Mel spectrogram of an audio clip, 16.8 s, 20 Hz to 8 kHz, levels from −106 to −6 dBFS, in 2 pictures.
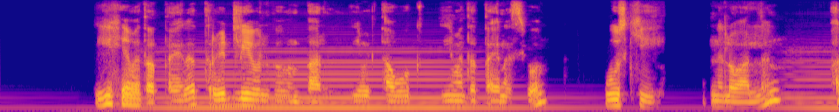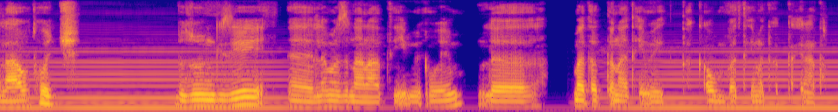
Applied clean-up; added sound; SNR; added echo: none; Bowed string instrument; 12 dB; none.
